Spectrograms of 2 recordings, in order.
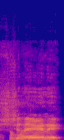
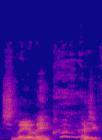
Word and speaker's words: shillelagh: So as you cast, how do you pronounce that? Shillelagh. Shillelagh.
